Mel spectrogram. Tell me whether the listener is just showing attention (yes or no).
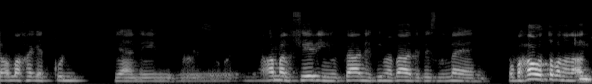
yes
